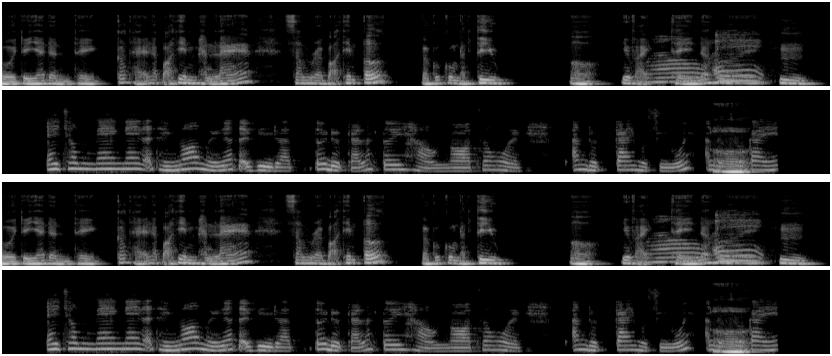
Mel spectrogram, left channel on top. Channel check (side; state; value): both; identical; correlation 1.00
